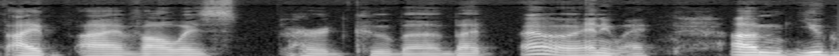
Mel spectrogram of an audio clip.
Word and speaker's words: Cuba: However, I will say that uh, he pronounces his name Cuba just like the country.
